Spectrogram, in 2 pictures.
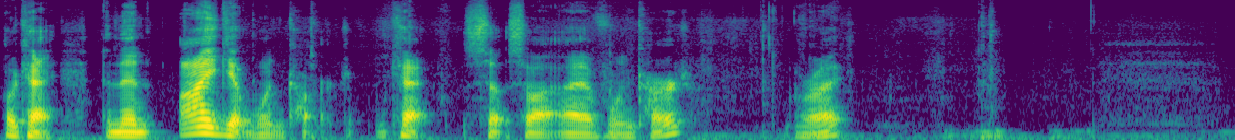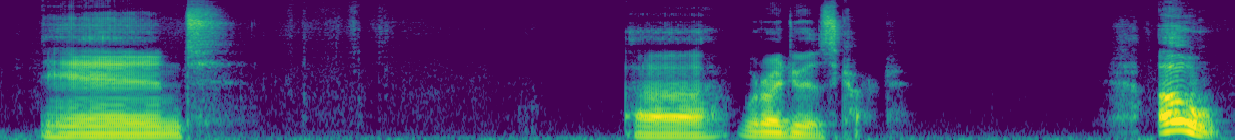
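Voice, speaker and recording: Hesitant, low-voiced man in a roleplay. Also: sing-song, takes it slowly, long pauses. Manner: hesitant, stammering, repeating words. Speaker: roleplay performer as a recruiting manager. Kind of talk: one-sided interview roleplay, soft-spoken ASMR at normal voice.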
